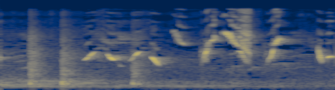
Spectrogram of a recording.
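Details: Captive greater green leafbird kept as a contest songbird in Indonesia, singing short whistled slurred notes, some rising and some falling, at a fairly steady pace, with a few clicks and knocks at the start.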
